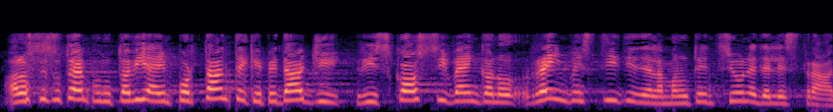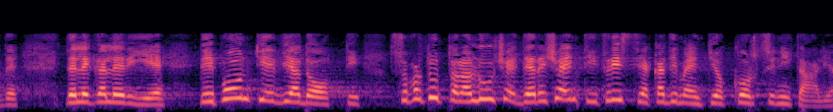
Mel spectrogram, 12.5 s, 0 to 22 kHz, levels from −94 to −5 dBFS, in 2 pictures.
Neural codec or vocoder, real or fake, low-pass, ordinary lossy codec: none; real; 7.2 kHz; none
